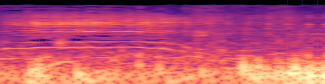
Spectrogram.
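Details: A baby goat at feeding time lets out one steady, drawn-out bleat rich in overtones, which fades into low shuffling and munching noises.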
